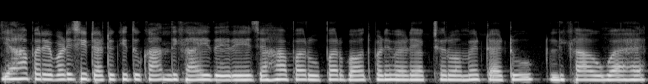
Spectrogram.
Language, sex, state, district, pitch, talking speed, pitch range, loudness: Hindi, female, Haryana, Rohtak, 215 Hz, 210 wpm, 210-225 Hz, -11 LUFS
